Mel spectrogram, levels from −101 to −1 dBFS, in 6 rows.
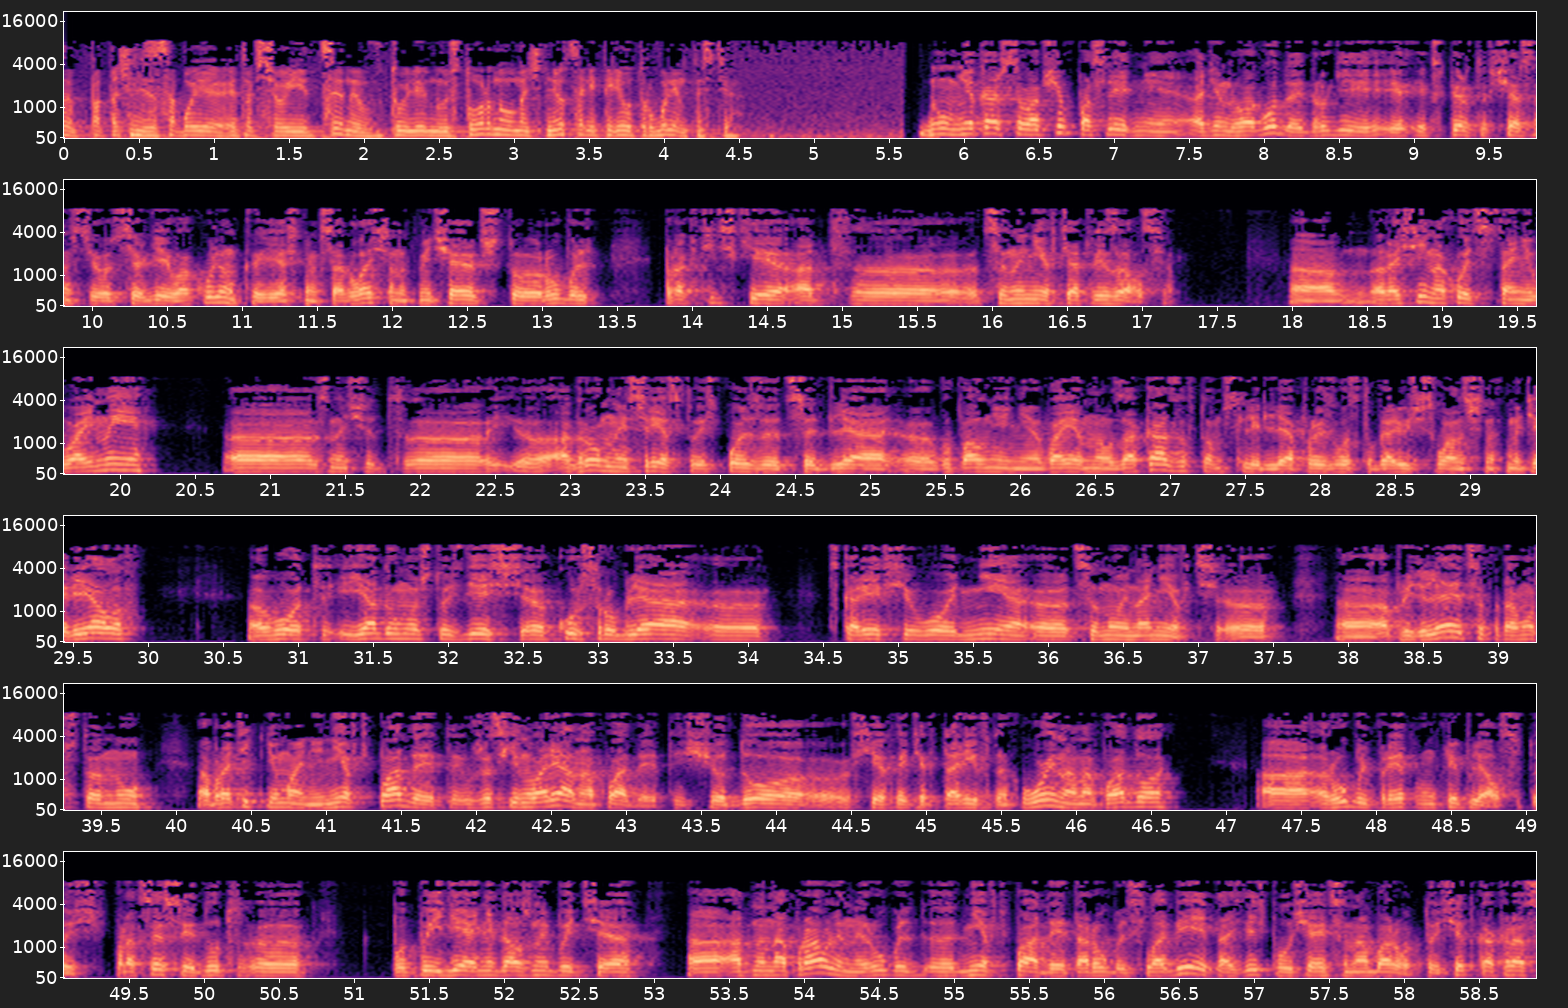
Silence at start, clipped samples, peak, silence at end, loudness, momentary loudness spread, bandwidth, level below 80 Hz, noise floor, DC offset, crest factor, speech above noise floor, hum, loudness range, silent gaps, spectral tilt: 0 s; under 0.1%; -6 dBFS; 0 s; -20 LUFS; 7 LU; 8.8 kHz; -54 dBFS; -69 dBFS; under 0.1%; 12 dB; 50 dB; none; 2 LU; none; -5 dB/octave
